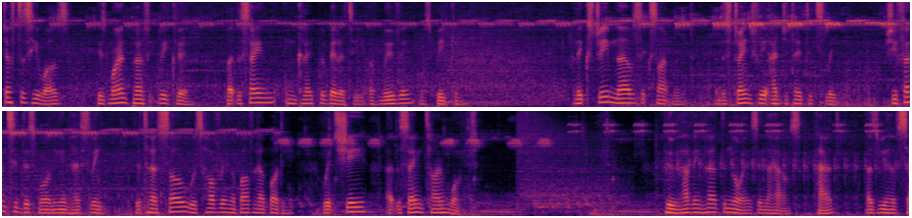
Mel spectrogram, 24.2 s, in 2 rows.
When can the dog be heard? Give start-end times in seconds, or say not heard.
not heard.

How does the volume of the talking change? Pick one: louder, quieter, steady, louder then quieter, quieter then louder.
steady.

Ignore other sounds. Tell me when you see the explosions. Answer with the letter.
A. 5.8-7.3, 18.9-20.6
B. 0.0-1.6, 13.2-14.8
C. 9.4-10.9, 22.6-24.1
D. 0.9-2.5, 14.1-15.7
A.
